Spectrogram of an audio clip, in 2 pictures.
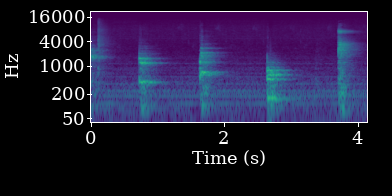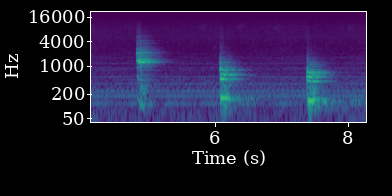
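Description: Synthesizer playing a sparse sequence of percussive electronic notes, about one a second and slowly spreading out. Each note has a sharp attack that rings briefly and dies away, and the pitch changes from note to note.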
